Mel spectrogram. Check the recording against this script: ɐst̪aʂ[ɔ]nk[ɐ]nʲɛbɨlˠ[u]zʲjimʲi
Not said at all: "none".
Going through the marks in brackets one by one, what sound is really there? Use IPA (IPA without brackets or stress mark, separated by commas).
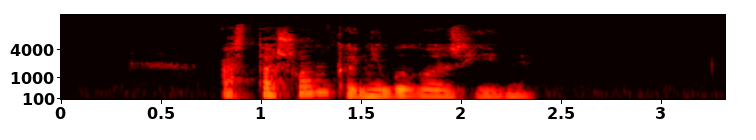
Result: ɔ, ɐ, ɔ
